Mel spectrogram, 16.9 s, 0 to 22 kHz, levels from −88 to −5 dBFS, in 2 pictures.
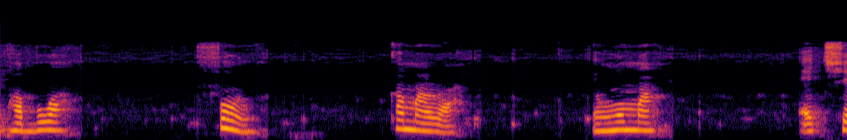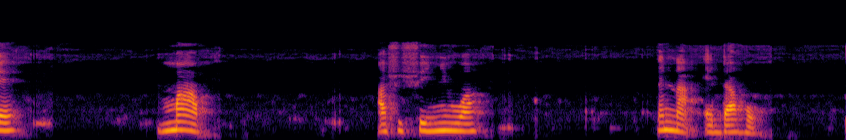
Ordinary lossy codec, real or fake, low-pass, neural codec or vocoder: MP3, 64 kbps; fake; 7.2 kHz; codec, 16 kHz, 16 kbps, FreqCodec, smaller model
